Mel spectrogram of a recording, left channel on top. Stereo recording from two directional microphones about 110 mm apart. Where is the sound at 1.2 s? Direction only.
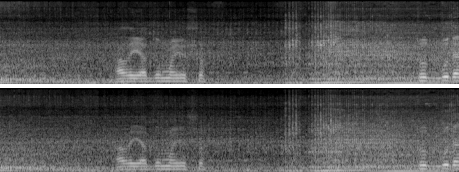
20° left (ahead or behind).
